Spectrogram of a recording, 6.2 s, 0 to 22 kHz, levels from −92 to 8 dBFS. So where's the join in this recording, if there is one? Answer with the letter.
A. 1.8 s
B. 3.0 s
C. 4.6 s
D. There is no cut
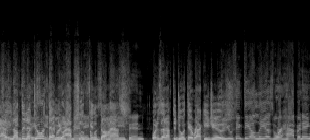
A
